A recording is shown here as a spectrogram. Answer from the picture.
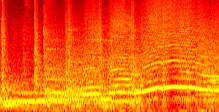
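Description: Live band music over a PA with sustained held instrument notes; about a second in, a man's voice comes in singing a wavering, bending melodic line into the microphone.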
